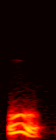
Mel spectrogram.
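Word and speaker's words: ου: Y el dictongo Omicron Y se pronuncia U. Y eso sí ya lo vimos. Entonces, ahora el problema es reconocerlo aquí una escritura.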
